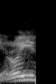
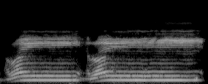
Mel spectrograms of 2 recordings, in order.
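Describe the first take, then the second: First: "रोई" with no nasal hum; wrong without nasal. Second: "रोई" drawn out with a nasal hum; through the nose. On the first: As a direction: say "रोई" short, keeping it out of the nose. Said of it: "नाक से आवाज ही नहीं आई". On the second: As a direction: send the end of "रोई" into the nose and hold it. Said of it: "नाक से देखो". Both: Shown as a demonstration.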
